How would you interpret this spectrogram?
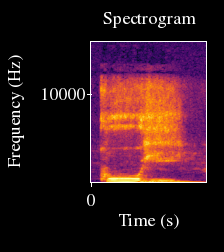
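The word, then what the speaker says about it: コーヒー: ends in ko or kohi? How do you differentiate the pronunciation, the intonation? Also, kohi, I would say it's a flat intonation. Kohi. Okay. Most of the foreign words have flat intonation.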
